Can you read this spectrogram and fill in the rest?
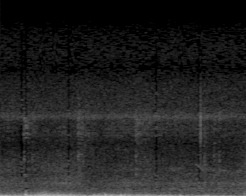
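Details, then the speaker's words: Spinning rear bicycle wheel gives a faint, clock-like tick-tock knock over a low rumble; another snapped spoke on the same wheel. "Is it a broken spoke? Because I can hear something knocking. Yeah, that sounds like a broken spoke."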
